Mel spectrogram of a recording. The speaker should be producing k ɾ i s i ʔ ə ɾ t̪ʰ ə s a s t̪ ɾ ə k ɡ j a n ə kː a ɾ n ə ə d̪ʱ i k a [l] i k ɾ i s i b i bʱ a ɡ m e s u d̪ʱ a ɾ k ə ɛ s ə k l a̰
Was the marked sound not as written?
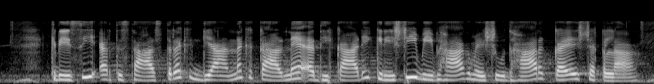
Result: yes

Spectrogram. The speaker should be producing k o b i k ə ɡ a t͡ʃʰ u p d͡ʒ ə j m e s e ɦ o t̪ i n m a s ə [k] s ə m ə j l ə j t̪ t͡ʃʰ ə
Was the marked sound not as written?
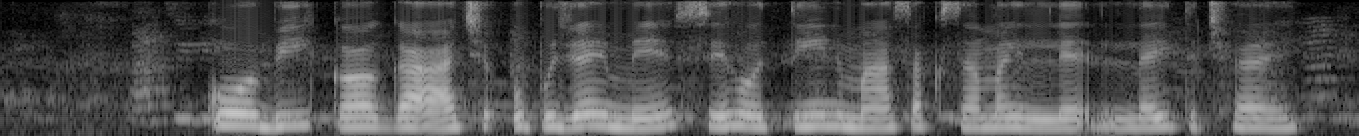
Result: no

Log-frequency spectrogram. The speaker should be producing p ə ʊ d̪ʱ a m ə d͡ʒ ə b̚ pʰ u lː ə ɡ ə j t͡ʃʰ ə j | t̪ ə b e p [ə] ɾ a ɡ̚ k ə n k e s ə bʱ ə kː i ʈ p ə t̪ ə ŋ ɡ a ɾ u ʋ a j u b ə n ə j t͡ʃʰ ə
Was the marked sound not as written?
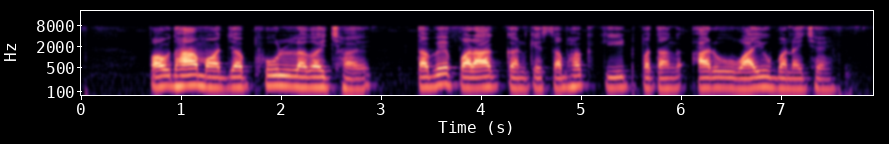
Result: no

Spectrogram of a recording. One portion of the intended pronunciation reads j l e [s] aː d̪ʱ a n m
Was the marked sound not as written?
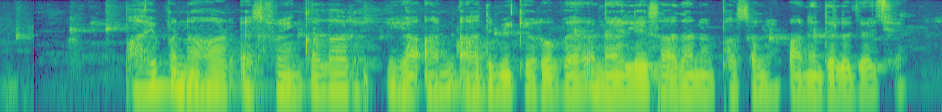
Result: no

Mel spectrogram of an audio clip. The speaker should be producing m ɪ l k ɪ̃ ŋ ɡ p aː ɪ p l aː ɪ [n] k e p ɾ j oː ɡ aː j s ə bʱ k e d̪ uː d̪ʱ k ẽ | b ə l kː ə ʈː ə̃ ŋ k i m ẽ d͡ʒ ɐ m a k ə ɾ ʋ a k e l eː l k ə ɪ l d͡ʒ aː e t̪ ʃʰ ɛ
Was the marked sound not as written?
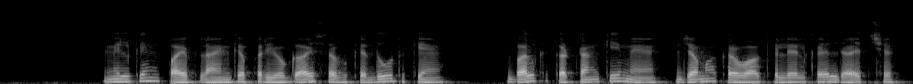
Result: no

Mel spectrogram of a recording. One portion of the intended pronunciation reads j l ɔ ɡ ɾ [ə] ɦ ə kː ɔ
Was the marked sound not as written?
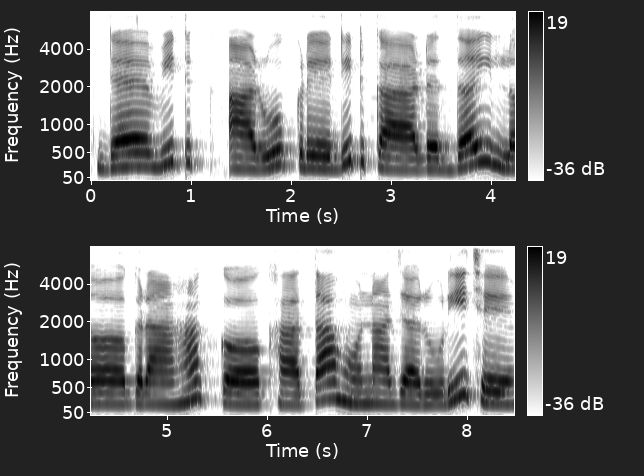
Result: yes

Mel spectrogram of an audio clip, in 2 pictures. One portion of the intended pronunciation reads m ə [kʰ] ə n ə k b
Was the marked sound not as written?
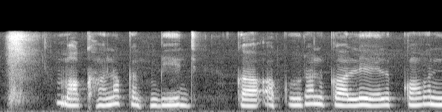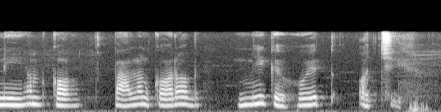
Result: no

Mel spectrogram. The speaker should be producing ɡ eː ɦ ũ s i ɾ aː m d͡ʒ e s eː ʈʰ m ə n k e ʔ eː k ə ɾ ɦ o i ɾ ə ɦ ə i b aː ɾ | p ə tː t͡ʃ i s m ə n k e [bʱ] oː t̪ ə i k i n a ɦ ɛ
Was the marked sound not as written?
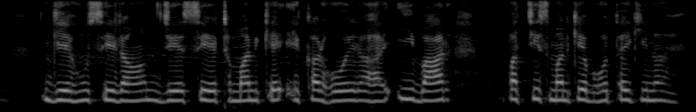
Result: no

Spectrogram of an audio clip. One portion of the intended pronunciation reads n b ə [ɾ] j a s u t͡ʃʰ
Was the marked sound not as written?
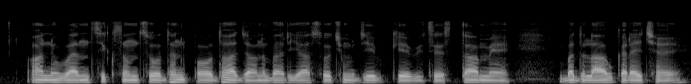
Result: no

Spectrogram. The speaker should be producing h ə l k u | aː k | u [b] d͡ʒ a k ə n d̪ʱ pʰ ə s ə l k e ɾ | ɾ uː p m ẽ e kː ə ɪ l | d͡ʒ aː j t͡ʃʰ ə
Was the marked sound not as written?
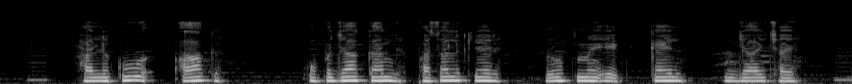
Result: yes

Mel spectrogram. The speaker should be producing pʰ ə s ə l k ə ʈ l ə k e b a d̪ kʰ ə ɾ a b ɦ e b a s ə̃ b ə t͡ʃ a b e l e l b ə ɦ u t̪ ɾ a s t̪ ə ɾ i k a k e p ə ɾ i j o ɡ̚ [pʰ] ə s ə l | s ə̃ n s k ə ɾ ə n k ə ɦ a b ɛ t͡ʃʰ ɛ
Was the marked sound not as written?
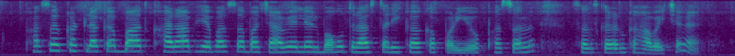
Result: no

